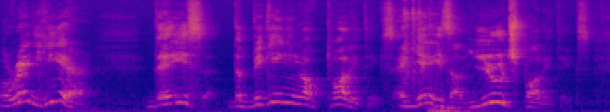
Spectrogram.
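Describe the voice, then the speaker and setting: With audible room echo, a man talks at a fairly slow pace in a high voice that makes very wide pitch swings. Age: 60s. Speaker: car designer and drawing teacher. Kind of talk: live stream chat.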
